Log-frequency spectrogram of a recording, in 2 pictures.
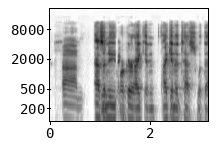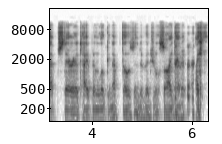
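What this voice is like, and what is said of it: New York accent. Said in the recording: “I didn't know you were from New York. I hear the accent now”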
